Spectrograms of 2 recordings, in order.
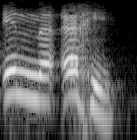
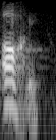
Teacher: الخاء مكسوره فهتاخد ادنى درجات تفخيم · Shown in: first take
